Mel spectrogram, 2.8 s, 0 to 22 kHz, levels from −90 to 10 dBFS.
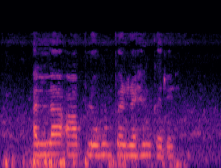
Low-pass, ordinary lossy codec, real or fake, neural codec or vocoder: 10.8 kHz; MP3, 96 kbps; fake; vocoder, 44.1 kHz, 128 mel bands every 512 samples, BigVGAN v2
